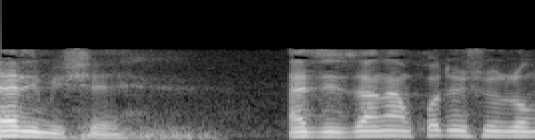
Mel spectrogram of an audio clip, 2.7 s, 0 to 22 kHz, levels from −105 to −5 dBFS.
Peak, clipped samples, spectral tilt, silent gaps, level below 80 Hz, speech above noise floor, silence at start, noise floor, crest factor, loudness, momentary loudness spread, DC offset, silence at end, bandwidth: -6 dBFS; under 0.1%; -9 dB/octave; none; -52 dBFS; 26 dB; 0 s; -51 dBFS; 20 dB; -27 LUFS; 17 LU; under 0.1%; 0 s; 5.4 kHz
